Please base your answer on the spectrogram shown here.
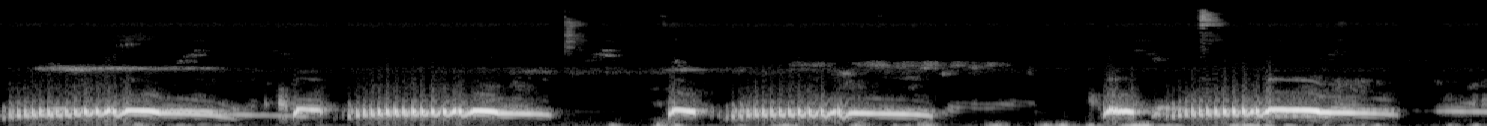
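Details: Vigorous, sweet-voiced song of an albino Barbary dove with red eyes: three rolling, quavering coos, each ending in a drawn-out falling note, with a short rising note before each. Light low tapping noises are also present.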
